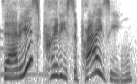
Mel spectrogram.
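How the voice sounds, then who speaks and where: A woman voicing a tiny, childlike fairy companion in an anime game, squeaky, cheeky and exclamatory. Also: huge pitch swings, measured pace, music in the background, exaggerated voice. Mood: surprised. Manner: exclamatory, talks of self in third person.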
